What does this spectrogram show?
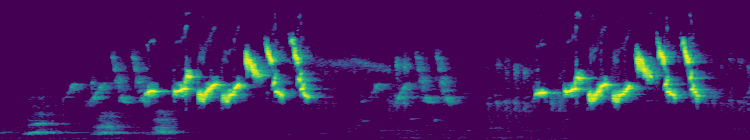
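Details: Yellow-bellied seedeater (coleiro-baiano), said to sing very fast: two quick bursts of high, sweet, slurred chirps, about eight notes each, separated by a few seconds' pause, with faint low murmuring before the first phrase.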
